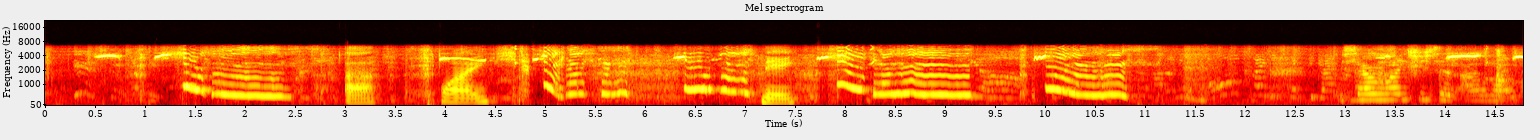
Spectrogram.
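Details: Two pet dogs, Annie and Maggie, indoors, one taught that day to 'say mom': a run of high, wavering whines and yowls, many falling in pitch, often overlapping with a woman's speech and laughter in a small room.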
